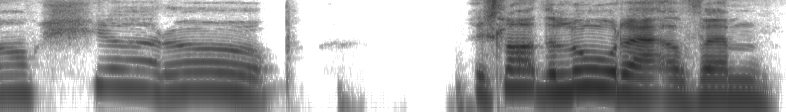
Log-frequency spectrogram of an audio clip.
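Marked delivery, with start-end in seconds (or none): 0.0-1.5 long, slow, drawn-out brush-off; weary dismissal. Acted. Host fed up with actor talking politics, drawn-out dismissal. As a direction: stretch it out, fed up.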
